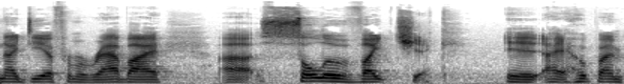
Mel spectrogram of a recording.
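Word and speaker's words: Soloveitchik: It's actually an idea from a rabbi uh Solo Vitechic. It I hope I'm pronouncing that correctly.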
